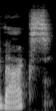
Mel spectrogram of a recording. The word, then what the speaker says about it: Vachss: web pages so about the author Andrew Henry VAX and thankfully he has a pronunciation guide for that last name of his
